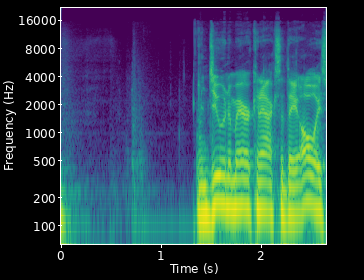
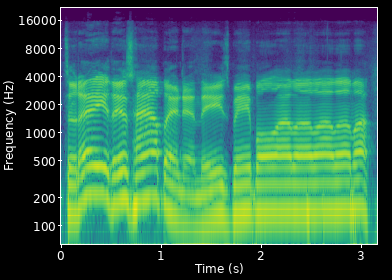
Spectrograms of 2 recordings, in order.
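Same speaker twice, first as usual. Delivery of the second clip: put-on old newsreader parody. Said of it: "Walter Cronkite wasn't like".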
